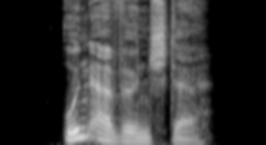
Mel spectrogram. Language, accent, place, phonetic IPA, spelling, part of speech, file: German, Germany, Berlin, [ˈʊnʔɛɐ̯ˌvʏnʃtə], unerwünschte, adjective, De-unerwünschte.ogg
- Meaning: inflection of unerwünscht: 1. strong/mixed nominative/accusative feminine singular 2. strong nominative/accusative plural 3. weak nominative all-gender singular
